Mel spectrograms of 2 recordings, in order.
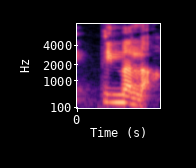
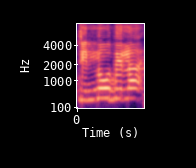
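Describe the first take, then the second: First: The word is said in a shortened form. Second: The word is said in its full form. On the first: This is the everyday spoken form. "स्पोकन में बोलेंगे" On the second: This is the written, formal form. "ये पढ़ने लिखने question में हो गया"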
